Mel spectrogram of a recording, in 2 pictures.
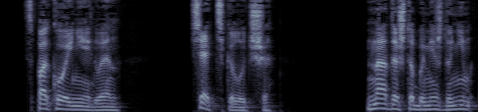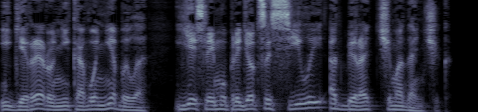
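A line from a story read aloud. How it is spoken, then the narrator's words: Quiet, low. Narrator (Russian): Димирест произнес негромко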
